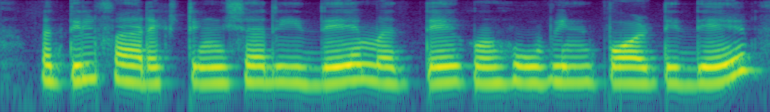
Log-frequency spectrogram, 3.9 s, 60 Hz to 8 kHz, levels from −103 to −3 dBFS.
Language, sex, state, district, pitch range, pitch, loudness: Kannada, female, Karnataka, Bidar, 215-225 Hz, 220 Hz, -15 LUFS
